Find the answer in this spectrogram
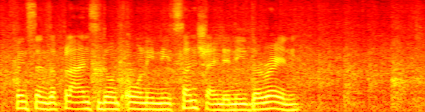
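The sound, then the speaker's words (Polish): Steady rain patters in the background as someone talks over it for a few seconds, then the soft, even hiss of falling rain carries on by itself. “Today unfortunately we won't see sunset, but No, but the rain is the rain is it's nie zawsze może świecić słońce.”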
